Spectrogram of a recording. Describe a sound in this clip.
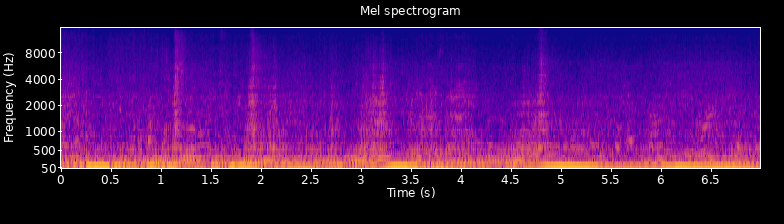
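A rally car engine idles and revs loudly close by.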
